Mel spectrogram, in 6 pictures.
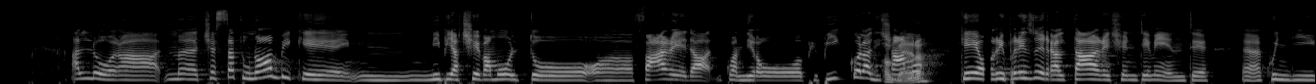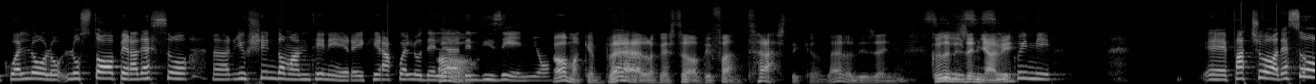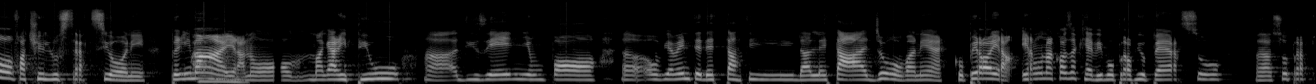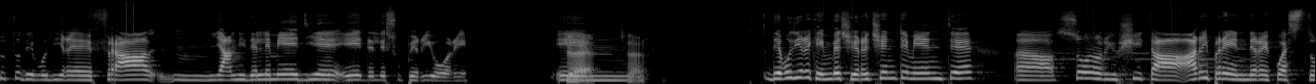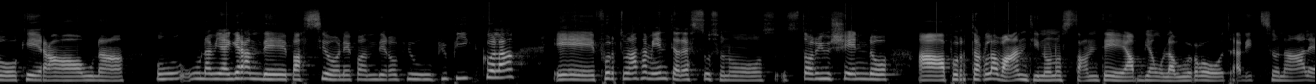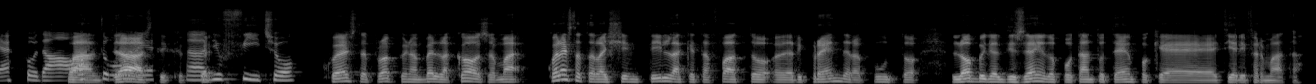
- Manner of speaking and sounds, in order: drawn out: "molto"; tapping; other background noise; distorted speech; surprised: "Ah"; "proprio" said as "propio"; siren; "proprio" said as "propio"
- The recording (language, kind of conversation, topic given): Italian, podcast, Che consiglio daresti a chi vuole riprendere un vecchio interesse?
